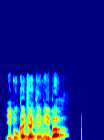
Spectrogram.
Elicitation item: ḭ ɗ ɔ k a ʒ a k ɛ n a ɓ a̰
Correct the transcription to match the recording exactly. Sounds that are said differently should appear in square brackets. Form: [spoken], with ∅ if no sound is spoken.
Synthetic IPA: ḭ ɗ [u] k a [d͡ʒ] a k ɛ n [i] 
